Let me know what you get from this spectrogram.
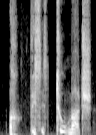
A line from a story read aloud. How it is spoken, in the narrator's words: cried Hermine, choking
